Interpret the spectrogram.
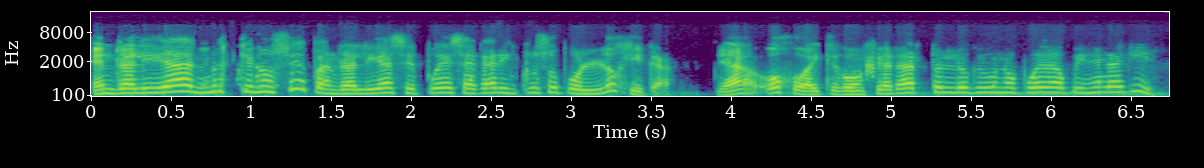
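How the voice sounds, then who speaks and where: A man's voice: high voice, fast talker, no echo, dull audio. A male teacher with a Chilean Spanish accent giving an online civics class, chatty and checking in often with his students. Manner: conversational, checks in with frequent "¿ya?".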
